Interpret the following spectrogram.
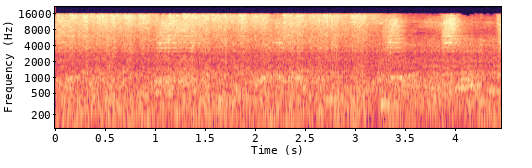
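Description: Heavy metal band playing live and loud: a dense wall of distorted guitars, bass and drums, with the cymbals thinning out briefly near the end.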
